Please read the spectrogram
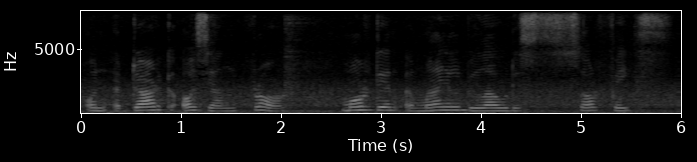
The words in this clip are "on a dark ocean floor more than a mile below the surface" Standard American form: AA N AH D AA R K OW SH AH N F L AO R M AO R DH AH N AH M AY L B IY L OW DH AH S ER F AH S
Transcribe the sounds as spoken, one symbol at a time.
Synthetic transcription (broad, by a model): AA N AH D AA R K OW S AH N F L AO R M AO R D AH N AH M AY L B IY L OW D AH S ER F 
